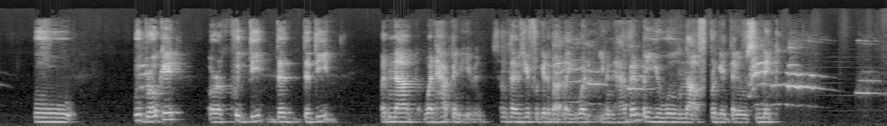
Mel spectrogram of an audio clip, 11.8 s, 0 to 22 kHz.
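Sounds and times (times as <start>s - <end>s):
speech: 0.5s - 1.1s, 1.8s - 10.6s
cat meowing: 1.8s - 3.1s, 7.3s - 9.2s, 9.9s - 11.8s.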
